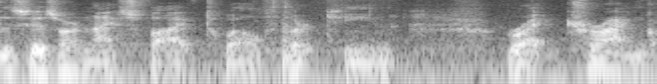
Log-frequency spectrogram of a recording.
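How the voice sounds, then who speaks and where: Room echo can be heard. A man talks at a moderate pace. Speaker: math teacher. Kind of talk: tutorial.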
